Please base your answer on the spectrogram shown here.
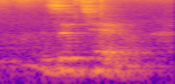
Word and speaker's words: Zeteo: He's, in his current avatar, he's the founder of media platform Zeteo. Am I pronouncing this correct? Yes, you are. Zeteo, for independent and unfiltered journalism.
